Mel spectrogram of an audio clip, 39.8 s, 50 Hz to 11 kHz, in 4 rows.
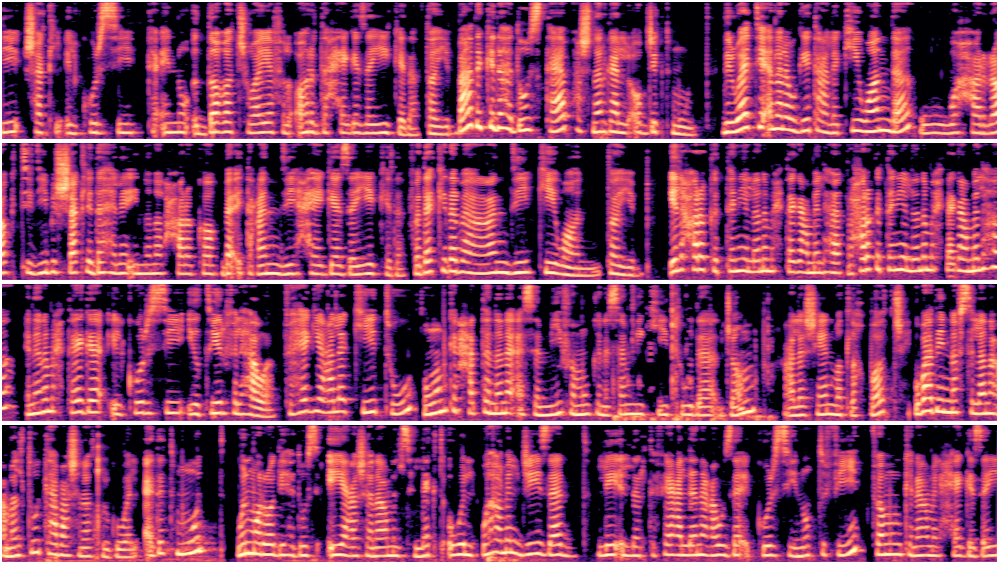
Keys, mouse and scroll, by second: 5.5 Tab, 9.1-11.9 drag, 23.3 click, 24.0 click, 24.1-27.3 drag, 28.8 click, 30.4 Tab, 33.1 a, 34.8 g.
